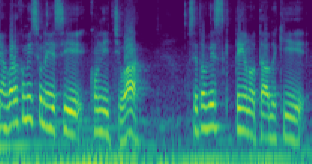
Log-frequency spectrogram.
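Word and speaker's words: こんにちは: Bem, agora que eu mencionei esse konnichiwa, você talvez tenha notado que, apesar de esse caractere final ser o ha, eu pronunciei ele como wa.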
